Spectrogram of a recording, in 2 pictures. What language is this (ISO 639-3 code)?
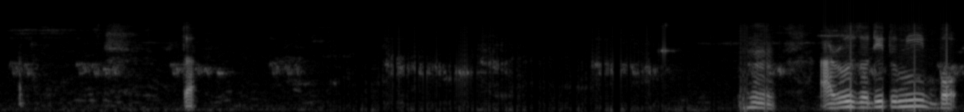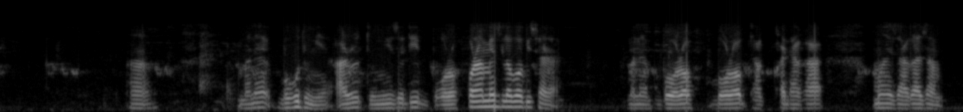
asm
